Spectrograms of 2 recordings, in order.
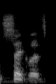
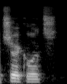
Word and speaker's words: cichlids: feet or longer, I would definitely do African cichlids in that one. Peacocks, for sure. African chicklets. Yep. That's how my dad pronounces it.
